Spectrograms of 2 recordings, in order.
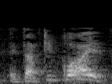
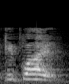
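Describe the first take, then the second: First: Said in the usual way. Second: Shouted hush. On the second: Retold or imitated. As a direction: bark the hush across the theater. Retold theater hush, shouted.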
